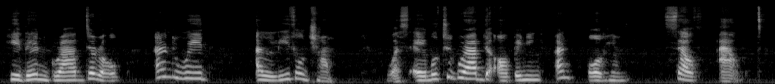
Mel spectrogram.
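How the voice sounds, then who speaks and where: A woman's voice: medium pitch, lively intonation, a little slow, husky, low-quality recording. A woman reading a children's story aloud as a storyteller, with careful delivery and the odd stumble over words.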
